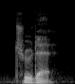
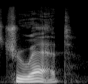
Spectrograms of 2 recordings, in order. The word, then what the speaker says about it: Truett: Trudette. – It's Truett. – Oh, like Trudette? – No, there's no D in it.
